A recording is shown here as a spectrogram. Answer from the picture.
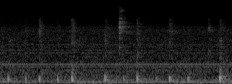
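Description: Marker pen tip dabbing dots onto a whiteboard: quick, light taps at an even pace of about six or seven a second.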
